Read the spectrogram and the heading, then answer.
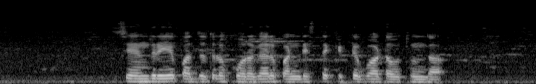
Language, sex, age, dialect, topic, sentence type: Telugu, male, 25-30, Utterandhra, agriculture, question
